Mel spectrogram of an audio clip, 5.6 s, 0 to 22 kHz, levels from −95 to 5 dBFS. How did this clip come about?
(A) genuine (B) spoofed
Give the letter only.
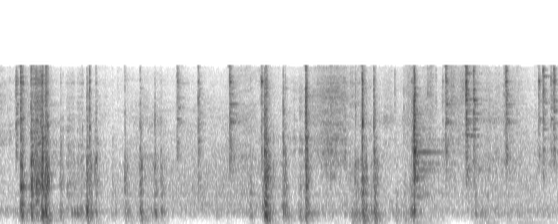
A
